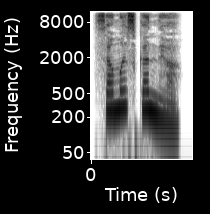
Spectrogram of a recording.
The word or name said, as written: ಸಮಸ್ಕಂಧ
